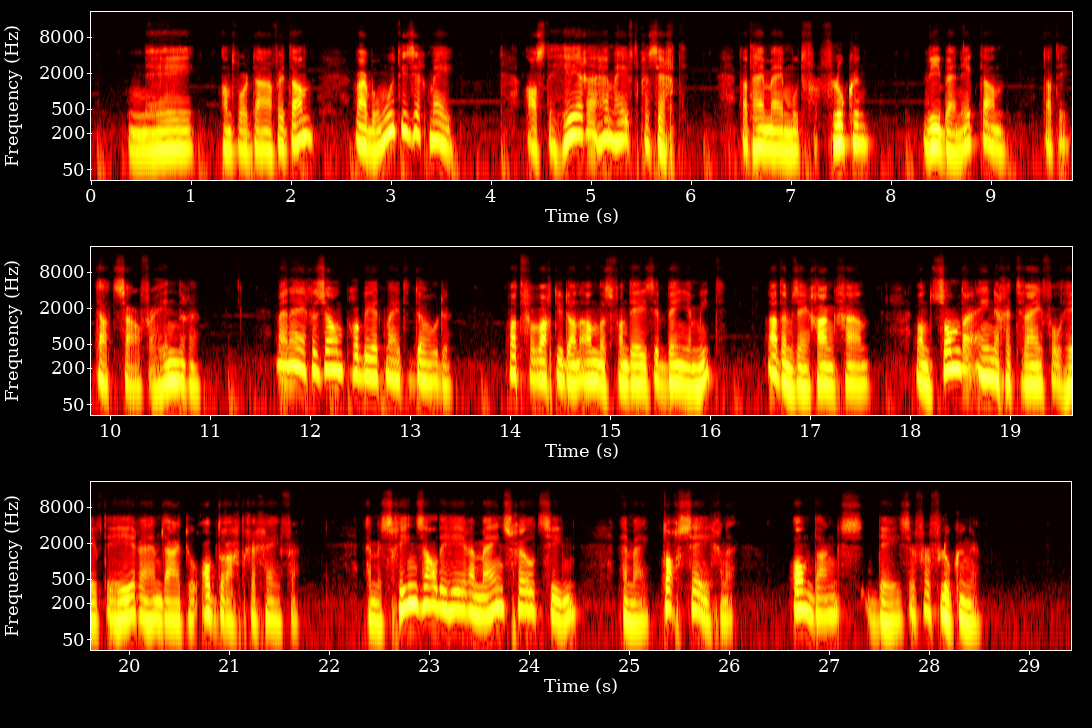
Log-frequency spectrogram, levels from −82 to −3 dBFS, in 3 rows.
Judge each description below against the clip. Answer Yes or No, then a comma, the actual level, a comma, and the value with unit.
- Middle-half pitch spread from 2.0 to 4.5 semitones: No, average, 4.9 semitones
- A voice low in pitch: Yes, low, 115 Hz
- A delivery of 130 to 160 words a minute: Yes, average, 155 wpm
